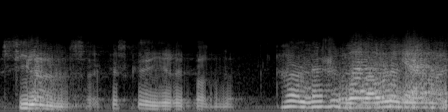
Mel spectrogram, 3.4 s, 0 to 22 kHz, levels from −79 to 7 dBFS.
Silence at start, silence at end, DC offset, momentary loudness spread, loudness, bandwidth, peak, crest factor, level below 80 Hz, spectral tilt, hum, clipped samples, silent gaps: 0.05 s; 0 s; under 0.1%; 16 LU; -21 LUFS; 6 kHz; -6 dBFS; 14 dB; -46 dBFS; -9 dB/octave; none; under 0.1%; none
